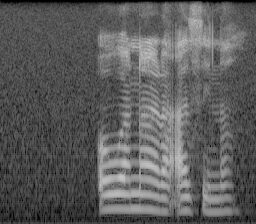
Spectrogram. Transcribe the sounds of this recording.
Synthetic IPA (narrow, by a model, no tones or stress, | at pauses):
ɔwanaɺa̰ʔasina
